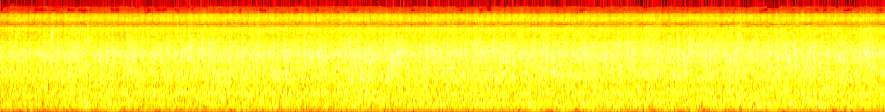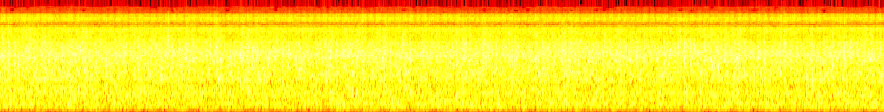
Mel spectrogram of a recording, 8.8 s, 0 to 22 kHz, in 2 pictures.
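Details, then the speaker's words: 1999 Mercury 9.9–15 hp outboard after carb rebuild, idling steadily with mixture screw set between 1¼ and 1½ turns out from seated; runs fairly cleanly, slightly rougher at 1¼ turns. "doesn't run too bad right there"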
